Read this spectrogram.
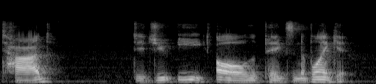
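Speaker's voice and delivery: put-on serious five-year-old girl voice. Retelling how Audrey asked Todd about the snacks: imitating Audrey, dead serious. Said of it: "that little girl was so serious".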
